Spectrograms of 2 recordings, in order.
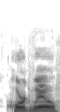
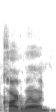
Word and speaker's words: Cardwell: I think his name was Dylan Cordwell. I want to say it right. Cardwell. Dylan Cardwell, I believe. So, I said that right.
